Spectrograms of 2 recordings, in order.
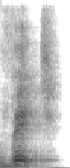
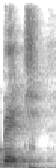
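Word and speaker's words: ב: Quando ela tem um pinguinho aqui, ó, se pronuncia bet, é B, né? Como nosso alfabeto AB. Então pronuncia B, bet, bet. Se tirar o acento, aí você pronuncia vet, como fosse o V de V, né? Vet, vet. Então com acento é bet. Sem o acento é vet.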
